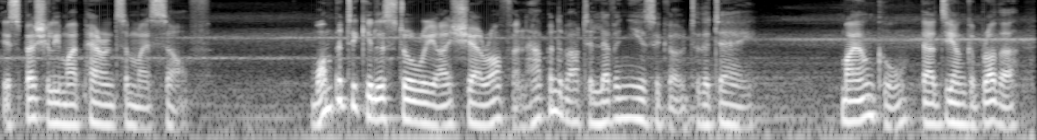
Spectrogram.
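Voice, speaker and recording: A man narrating true ghost stories in a steady storytelling delivery, reading submitted accounts. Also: medium pitch, a little hiss or hum.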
